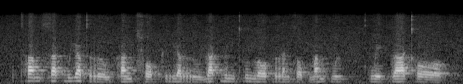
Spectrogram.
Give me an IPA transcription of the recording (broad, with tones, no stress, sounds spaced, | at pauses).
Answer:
tʰ a˥˩ m s a˥˩ k̚ w i˥˩ a̯ t r ɤː˩˦ w h a˦˥ n t͡ɕʰ ɔː˨˩ p̚ k r i˧ a̯ r uː˩˦ j a˦˥ k̚ l ɯ˧ ŋ tʰ u˧ n l ɔː˧ k r a˦˥ ŋ s ɔː˨˩ p̚ m a˥˩ m k w ɯ˦˥ k̚ | kʰ w e˨˩ k̚ l aː˧ kʰ ɔː˨˩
